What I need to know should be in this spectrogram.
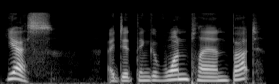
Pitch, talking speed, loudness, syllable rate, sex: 195 Hz, 130 wpm, -19 LUFS, 4.7 syllables/s, female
